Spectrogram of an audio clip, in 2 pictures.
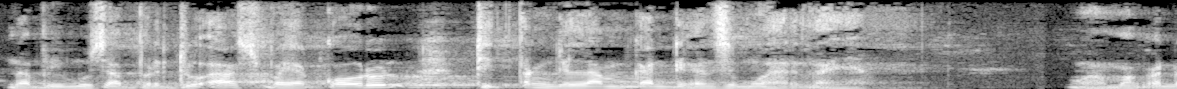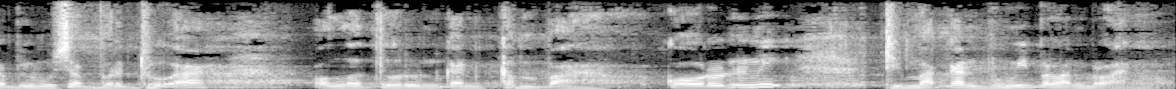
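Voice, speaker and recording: A middle-aged man with a Javanese accent, preaching a lively storytelling sermon and acting out the voices of his characters. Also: a little high, vocal fry. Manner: animated, acts out voices in his stories, mixes in Javanese. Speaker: Islamic preacher. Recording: echoey hall.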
